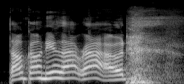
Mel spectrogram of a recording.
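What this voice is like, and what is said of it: Over-the-top accent imitating another person. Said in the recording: “even his accent is so over the top ... That's my Fred Gwynn impression. ... It was almost Forrest Gumpy.”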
